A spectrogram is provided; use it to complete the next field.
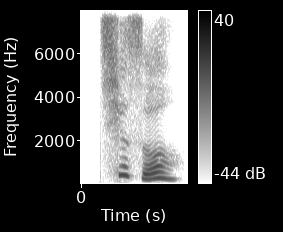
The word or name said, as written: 气色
